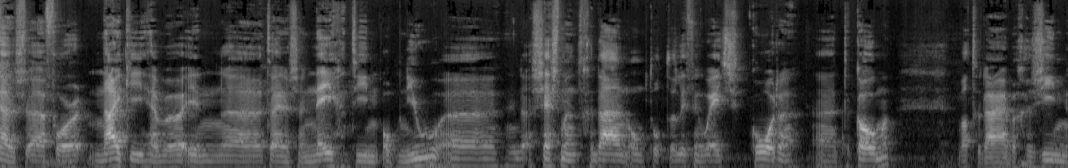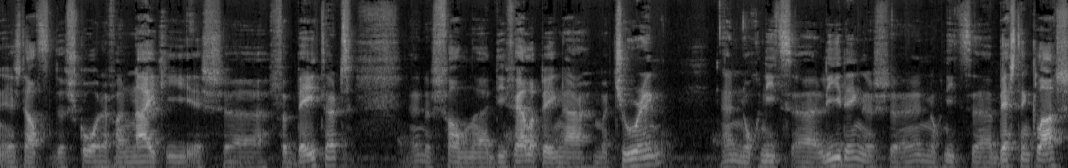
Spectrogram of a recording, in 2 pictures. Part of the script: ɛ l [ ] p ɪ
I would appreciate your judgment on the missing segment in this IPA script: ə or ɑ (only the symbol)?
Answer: ə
